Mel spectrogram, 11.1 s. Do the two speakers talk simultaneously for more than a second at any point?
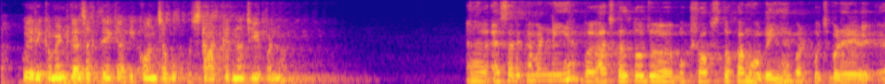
No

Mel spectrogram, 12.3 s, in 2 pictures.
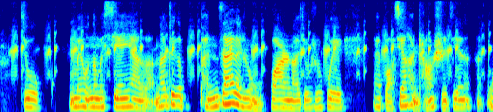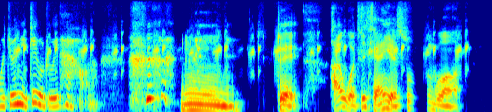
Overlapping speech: No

